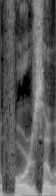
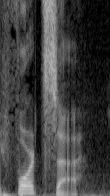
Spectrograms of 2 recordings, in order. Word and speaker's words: Forza: I mean, I'm not a huge racing person, so Forza was never up my alley. Excuse me, Forza. – Thank you. – My bad. I got to pronounce that correctly.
